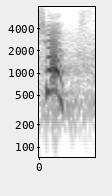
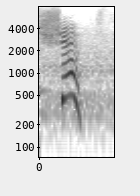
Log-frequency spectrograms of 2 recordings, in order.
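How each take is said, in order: First: The word begins with a ch sound. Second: The word begins with a sh sound. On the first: The speaker calls it wrong. "There's no such word as chefs" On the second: The speaker calls it right. "As in shirt, in shirt, we say chefs"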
